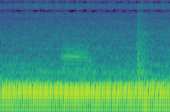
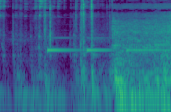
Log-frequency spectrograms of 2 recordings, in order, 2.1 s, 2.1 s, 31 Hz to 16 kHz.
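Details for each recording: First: Impala SS LT1 350 V8 after idle air control valve replacement, restarted warmer: low, steady rumble with no hunting or stumbling, idling down; clean settled warm idle, sounds better than before. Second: Impala SS LT1 350 V8, first start after idle air control valve replacement and a week sitting: chimes, short crank, catches to a steady even but high idle around 1500 rpm; tachometer may be off, cause unconfirmed.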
